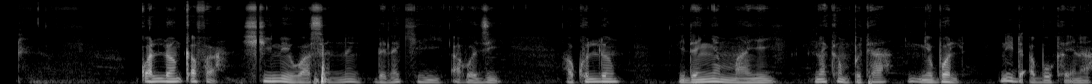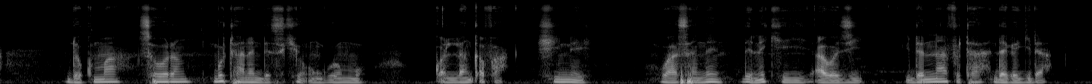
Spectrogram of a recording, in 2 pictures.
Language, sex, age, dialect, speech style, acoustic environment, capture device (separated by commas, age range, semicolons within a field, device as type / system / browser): Hausa, male, 18-24, Nigeria - Kano, happy, silence, mobile / Linux / Chrome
